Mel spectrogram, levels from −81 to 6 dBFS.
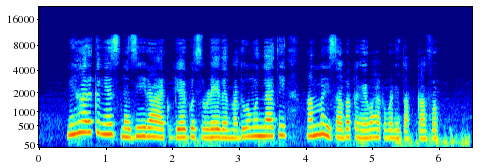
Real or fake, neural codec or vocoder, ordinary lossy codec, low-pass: fake; codec, 44.1 kHz, 3.4 kbps, Pupu-Codec; AAC, 32 kbps; 10.8 kHz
